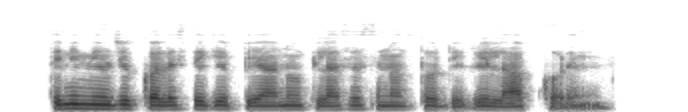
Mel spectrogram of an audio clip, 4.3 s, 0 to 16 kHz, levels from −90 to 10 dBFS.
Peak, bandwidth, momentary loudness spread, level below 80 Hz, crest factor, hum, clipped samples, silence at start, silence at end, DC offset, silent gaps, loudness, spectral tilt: -2 dBFS; 4 kHz; 9 LU; -58 dBFS; 18 dB; none; under 0.1%; 0.35 s; 0.5 s; under 0.1%; none; -20 LUFS; -11.5 dB/octave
